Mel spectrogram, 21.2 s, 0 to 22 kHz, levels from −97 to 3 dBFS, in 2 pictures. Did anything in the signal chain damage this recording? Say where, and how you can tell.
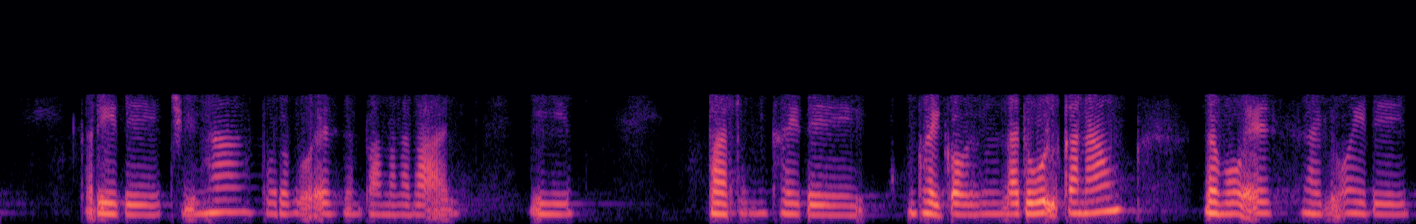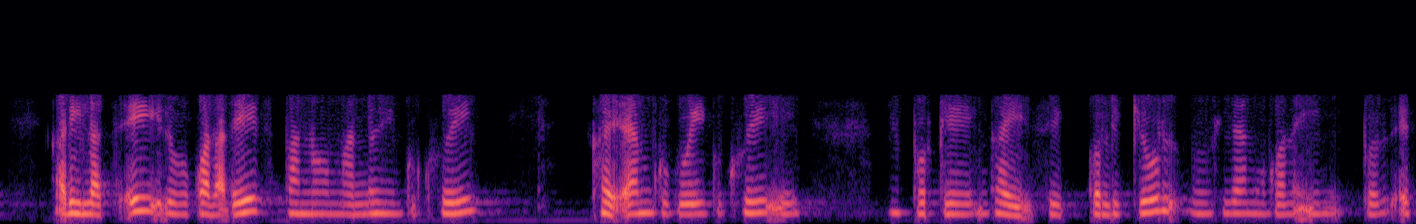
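Yes, at the codec stage. The Speex codec damage runs through the whole speech clip: it sounds hoarse and buzzy, edging toward robotic, and nothing comes through above about 3.8 kHz. That suggests a low setting around 8 kbps, where CELP starves the excitation.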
